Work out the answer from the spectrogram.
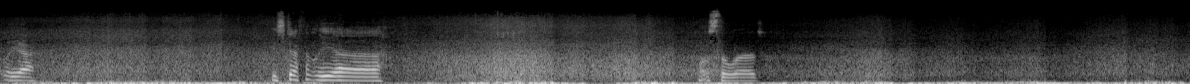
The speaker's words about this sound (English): I'm just gonna try and get some of these waves. These waves are really good.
